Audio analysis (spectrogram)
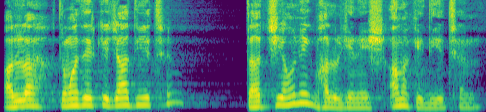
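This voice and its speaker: A man reading a scripted scripture translation in a measured, solemn, deliberate manner. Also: on the high side, expressive, darkish tone. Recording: long hall reverb on voice.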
